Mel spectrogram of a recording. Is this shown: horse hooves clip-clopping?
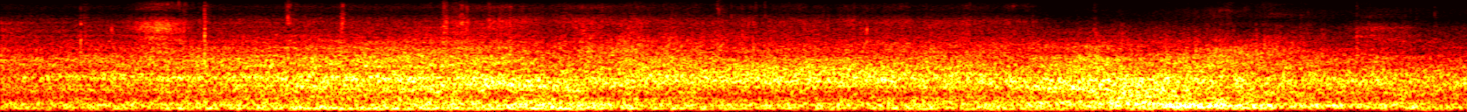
no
